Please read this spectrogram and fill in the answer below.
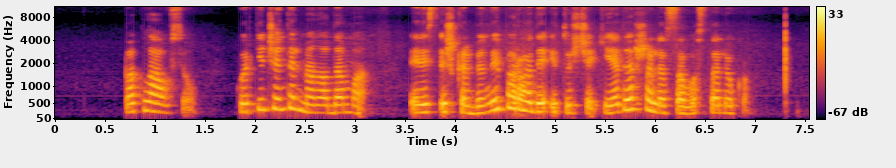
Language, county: Lithuanian, Šiauliai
